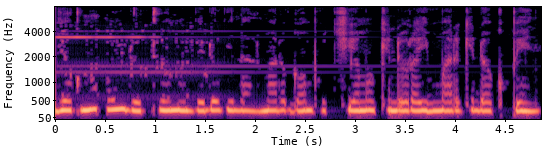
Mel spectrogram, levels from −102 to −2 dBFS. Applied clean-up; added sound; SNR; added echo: classical method spectral subtraction.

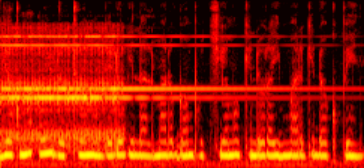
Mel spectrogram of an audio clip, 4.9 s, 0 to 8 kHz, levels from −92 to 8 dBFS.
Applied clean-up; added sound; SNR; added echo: none; Telephone; 6 dB; none.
